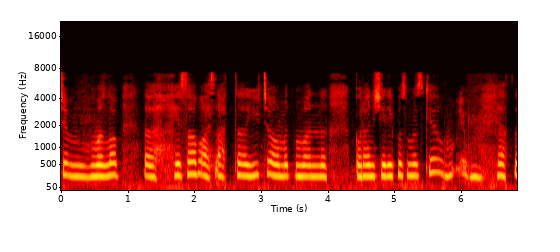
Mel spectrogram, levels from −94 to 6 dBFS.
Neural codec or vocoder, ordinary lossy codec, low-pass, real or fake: codec, 16 kHz, 2 kbps, X-Codec, WavLM features, trained on Multilingual LibriSpeech; MP3, 32 kbps; 7.2 kHz; fake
